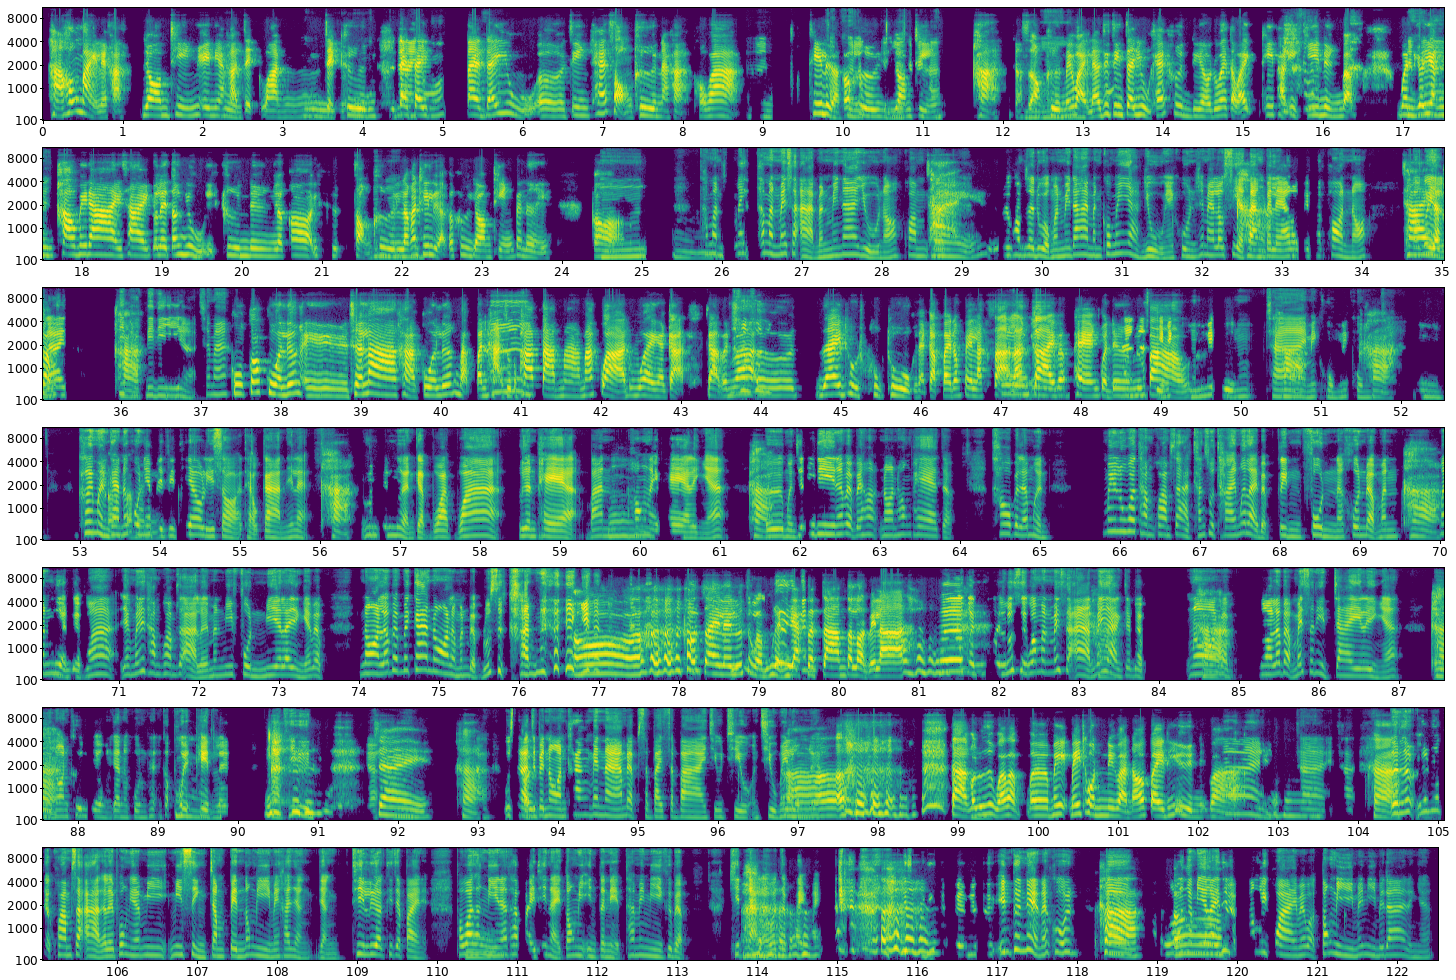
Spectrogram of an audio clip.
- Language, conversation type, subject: Thai, unstructured, อะไรที่ทำให้คุณรู้สึกแย่กับการบริการของโรงแรม?
- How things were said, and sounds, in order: distorted speech; drawn out: "วัน"; tsk; chuckle; tapping; other noise; drawn out: "ไอ้"; chuckle; "แบบ" said as "หวับ"; laughing while speaking: "อะไรอย่างเงี้ย"; laugh; chuckle; chuckle; chuckle; laugh; unintelligible speech; laugh; in English: "require"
